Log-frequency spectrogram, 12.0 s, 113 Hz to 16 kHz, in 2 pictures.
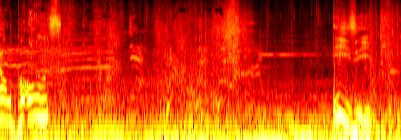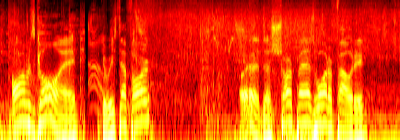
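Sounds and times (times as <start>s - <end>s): low rumbling score: 1.8s - 6.9s.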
